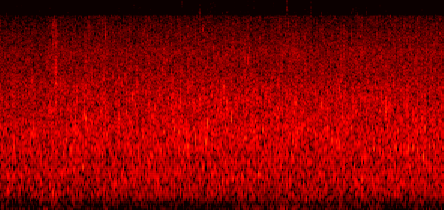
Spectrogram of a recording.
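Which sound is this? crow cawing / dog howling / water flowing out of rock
water flowing out of rock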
